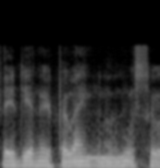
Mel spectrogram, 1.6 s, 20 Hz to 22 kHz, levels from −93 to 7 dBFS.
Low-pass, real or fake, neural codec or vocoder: 7.2 kHz; fake; codec, 16 kHz, 1 kbps, FreqCodec, larger model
